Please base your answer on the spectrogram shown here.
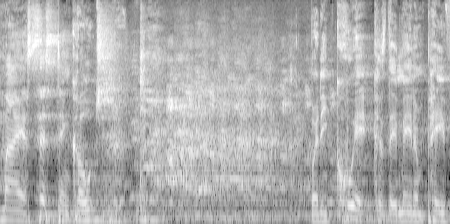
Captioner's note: audience laughing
